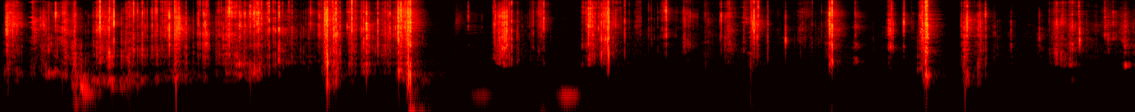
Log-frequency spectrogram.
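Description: Foil wrappers on Ferrero Rocher chocolates being unwrapped, a dense, bright crinkling for the first few seconds, then sparser crackles and small rustles in irregular bursts, with no talking.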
